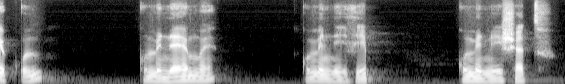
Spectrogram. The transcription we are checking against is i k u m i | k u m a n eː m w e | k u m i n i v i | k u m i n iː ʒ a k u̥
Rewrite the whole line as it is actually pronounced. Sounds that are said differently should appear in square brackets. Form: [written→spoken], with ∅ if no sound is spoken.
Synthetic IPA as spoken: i k u m i | k u m [a→i] n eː m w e | k u m i n i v i | k u m i n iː [ʒ→ʃ] a [k→t] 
